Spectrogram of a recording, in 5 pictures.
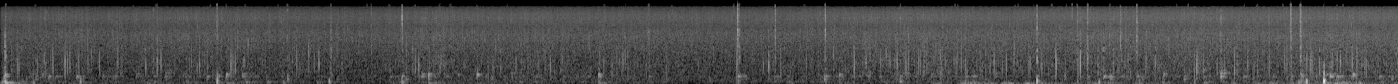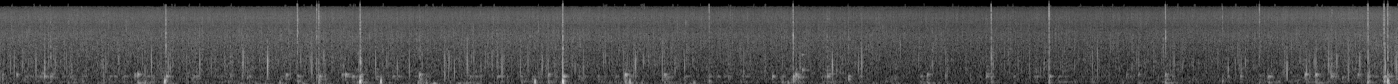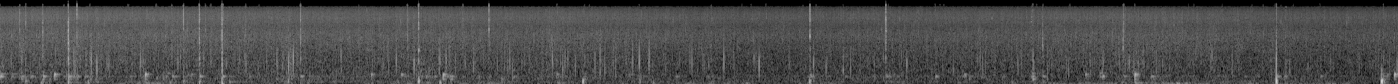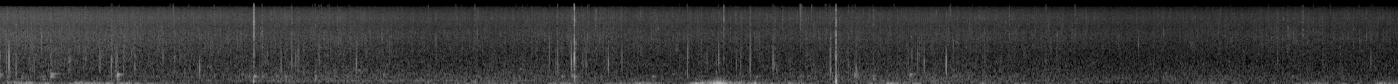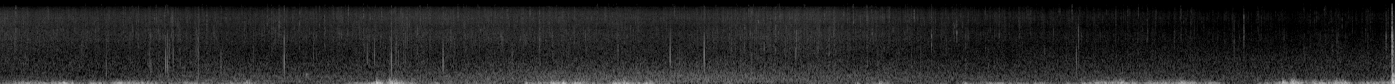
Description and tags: Hail on a path in the mountains
hail, path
